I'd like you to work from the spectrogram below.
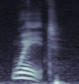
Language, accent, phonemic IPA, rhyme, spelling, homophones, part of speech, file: English, US, /weɪt/, -eɪt, weight, wait, noun / verb, En-us-weight.ogg
- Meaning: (noun) 1. The downwards force an object experiences due to gravity 2. An object used to make something heavier 3. A standardized block of metal used in a balance to measure the mass of another object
